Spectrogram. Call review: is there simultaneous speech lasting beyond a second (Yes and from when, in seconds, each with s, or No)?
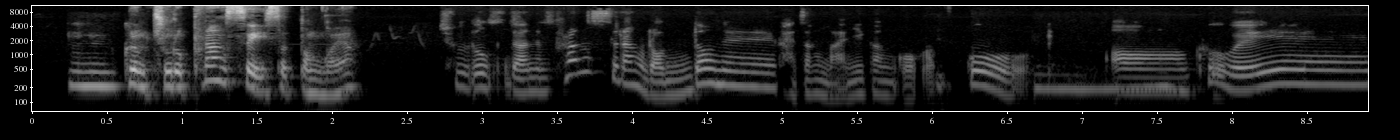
No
